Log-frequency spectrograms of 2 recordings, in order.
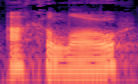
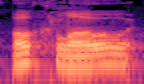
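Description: First: "achalo" with an A first, three syllables; long-A misreading. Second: "ochlo" with an O first, two syllables; short-O reading. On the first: Teacher warning Hebrew students off a misreading, "achalo" in three syllables. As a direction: say "achalo" as AH-kha-lo, a short vowel after the kh. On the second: Teacher showing Hebrew students the correct reading, "ochlo" in two syllables. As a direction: say "ochlo" as OKH-lo, no vowel after the kh. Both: Shown as a demonstration. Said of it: "So that's ochlo and not achalo".

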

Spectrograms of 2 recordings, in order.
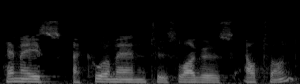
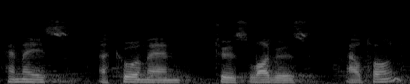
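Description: First: Said in the usual way. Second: Careful model reading with pauses; phrase-by-phrase reading. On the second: Shown as a demonstration. Teacher repeats the example for learners, phrase by phrase. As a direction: set each Greek chunk apart.

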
